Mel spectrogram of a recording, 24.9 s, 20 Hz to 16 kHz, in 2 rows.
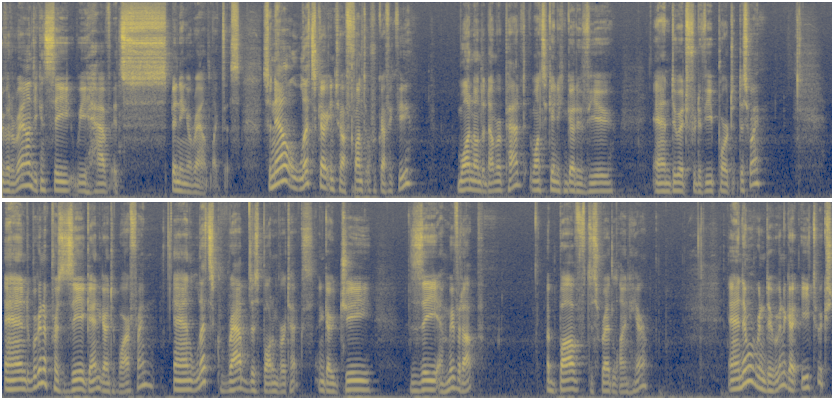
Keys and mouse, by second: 1.2-2.2 right drag, 3.9 middle click, 4.9 KP_1, 7.8-8.6 drag, 9.2-11.5 drag, 13.0 z, 14.1-14.5 shift+middle drag, 15.4 click, 17.2 g, 18.2 z, 20.1 click, 20.4 z, 22.1 shift+middle click, 23.0 shift+middle click, 24.0 e.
